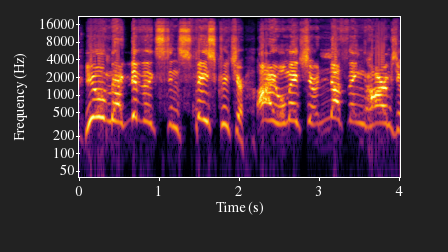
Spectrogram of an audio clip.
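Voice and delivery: high, slow, hammed-up awe; rapturous exclamation. Imitating Sid first meeting Jenova, grandly awestruck. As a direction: proclaim it grandly, stretching the words. Acted Sid greeting an alien.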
